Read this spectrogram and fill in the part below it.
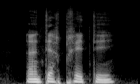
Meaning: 1. to translate 2. to interpret 3. to construe
- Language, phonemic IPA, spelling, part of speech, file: French, /ɛ̃.tɛʁ.pʁe.te/, interpréter, verb, Fr-interpréter.ogg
